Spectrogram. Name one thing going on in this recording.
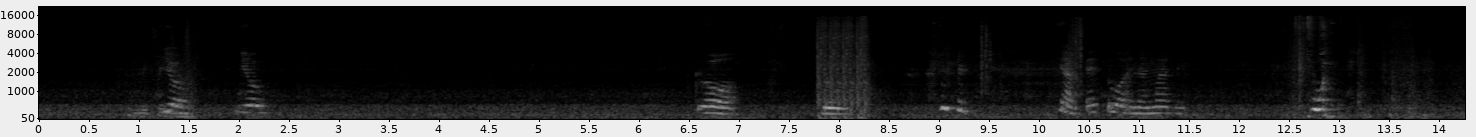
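A young girl speaks with animation, close to a microphone, in short bursts.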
